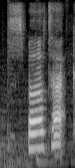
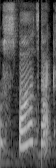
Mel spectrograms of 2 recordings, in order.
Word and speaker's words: Spartak: over Clement enough said Spartak who are Spartak a as I was told that this is actually how it's pronounced I don't I also don't see how I can't see that that was a capital K I don't know Spartak just comes more easily than Sparta K I don't know if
